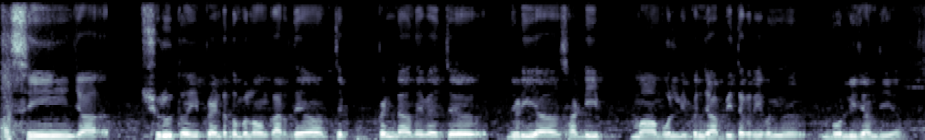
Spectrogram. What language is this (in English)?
Punjabi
